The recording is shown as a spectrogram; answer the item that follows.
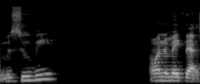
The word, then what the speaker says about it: musubi: make misubi i think it's that's how you pronounce it musubi i want to make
